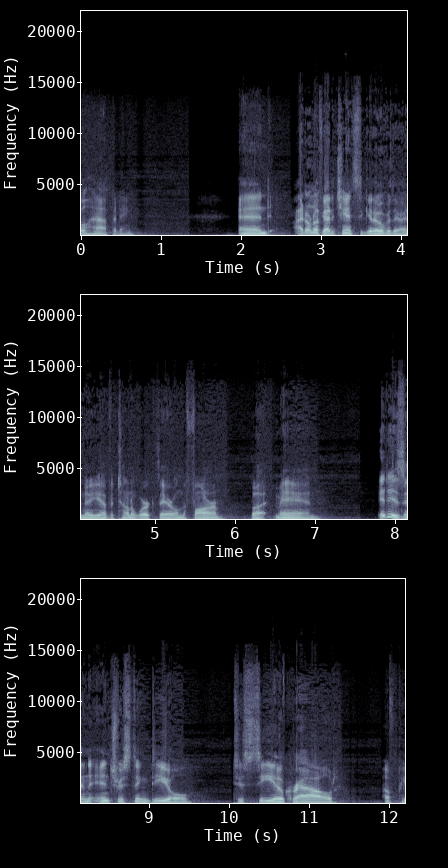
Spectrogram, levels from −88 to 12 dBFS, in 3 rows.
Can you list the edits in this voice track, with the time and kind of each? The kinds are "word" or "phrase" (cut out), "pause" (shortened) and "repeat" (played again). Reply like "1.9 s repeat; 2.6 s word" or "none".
2.6 s word; 3.0 s word; 10.7 s word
